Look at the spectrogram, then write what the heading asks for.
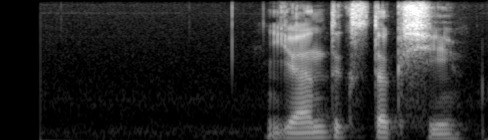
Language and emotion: Russian, neutral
